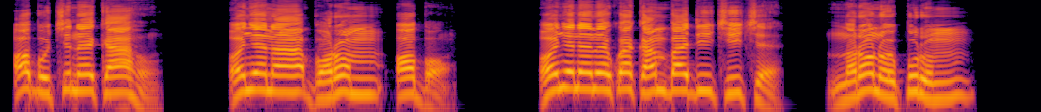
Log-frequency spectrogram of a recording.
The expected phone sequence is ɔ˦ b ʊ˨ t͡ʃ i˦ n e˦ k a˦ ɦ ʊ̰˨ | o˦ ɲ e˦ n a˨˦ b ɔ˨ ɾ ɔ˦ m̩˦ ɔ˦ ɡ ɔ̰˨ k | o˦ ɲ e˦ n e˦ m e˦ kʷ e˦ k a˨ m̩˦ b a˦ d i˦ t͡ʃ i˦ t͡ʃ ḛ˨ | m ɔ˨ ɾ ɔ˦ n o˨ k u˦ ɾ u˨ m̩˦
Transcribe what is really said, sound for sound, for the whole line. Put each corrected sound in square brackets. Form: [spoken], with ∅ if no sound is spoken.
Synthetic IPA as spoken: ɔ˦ b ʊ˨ t͡ʃ i˦ n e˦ k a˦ ɦ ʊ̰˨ | o˦ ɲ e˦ n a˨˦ b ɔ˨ ɾ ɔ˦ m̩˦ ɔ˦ [b] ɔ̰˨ [∅] | o˦ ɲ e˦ n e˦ m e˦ kʷ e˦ k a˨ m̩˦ b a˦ d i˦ t͡ʃ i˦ t͡ʃ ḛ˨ | [n] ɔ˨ ɾ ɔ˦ n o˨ [k͡p] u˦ ɾ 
